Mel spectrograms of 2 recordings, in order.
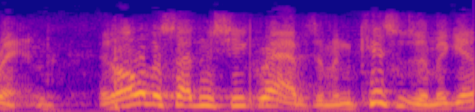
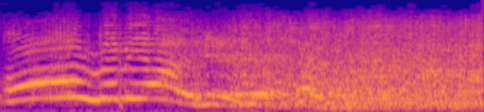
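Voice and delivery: high, drawn-out panicked wail; panicked cry; 10 semitones higher, 3 dB louder, much slower than usual. Acted. Panicked escape from kiss.

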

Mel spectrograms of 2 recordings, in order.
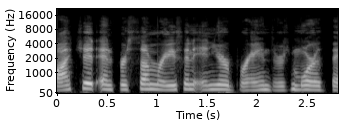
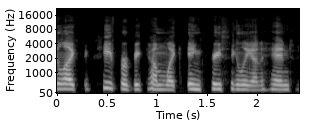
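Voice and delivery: ordinary delivery

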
